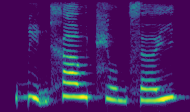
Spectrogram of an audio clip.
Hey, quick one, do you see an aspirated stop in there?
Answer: no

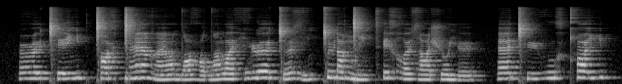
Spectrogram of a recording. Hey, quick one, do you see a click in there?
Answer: yes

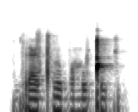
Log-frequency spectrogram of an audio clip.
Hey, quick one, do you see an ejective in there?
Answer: no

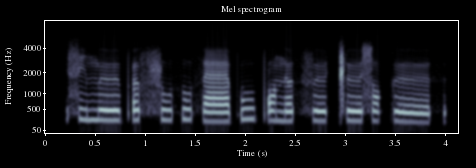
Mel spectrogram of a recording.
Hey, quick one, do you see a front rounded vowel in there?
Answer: yes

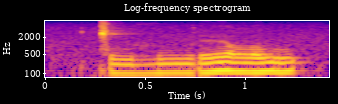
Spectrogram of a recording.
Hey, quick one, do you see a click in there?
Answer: yes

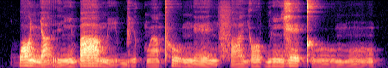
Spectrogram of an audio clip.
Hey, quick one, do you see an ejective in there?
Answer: yes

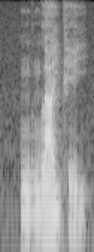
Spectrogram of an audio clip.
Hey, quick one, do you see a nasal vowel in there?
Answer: no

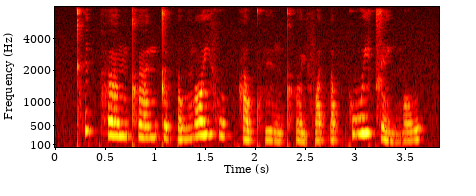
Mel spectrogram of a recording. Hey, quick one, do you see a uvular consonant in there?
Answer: no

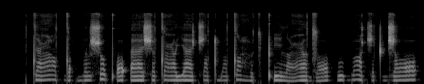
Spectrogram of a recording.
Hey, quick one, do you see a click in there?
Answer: no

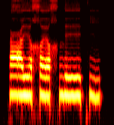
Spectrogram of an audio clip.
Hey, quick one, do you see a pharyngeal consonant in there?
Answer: yes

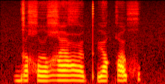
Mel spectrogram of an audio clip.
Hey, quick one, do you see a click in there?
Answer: no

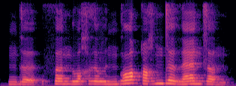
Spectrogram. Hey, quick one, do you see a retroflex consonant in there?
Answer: no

